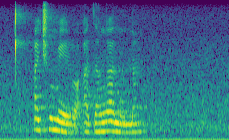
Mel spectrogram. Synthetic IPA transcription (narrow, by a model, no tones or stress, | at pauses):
at͡ʃʰumɛɺɔ̰ʔad͡zaŋɡanɔna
